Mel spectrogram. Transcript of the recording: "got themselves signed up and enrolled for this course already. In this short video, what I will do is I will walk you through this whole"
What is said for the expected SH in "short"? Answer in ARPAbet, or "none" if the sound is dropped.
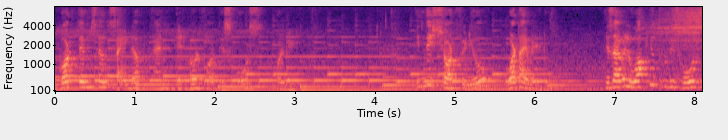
SH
